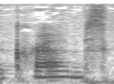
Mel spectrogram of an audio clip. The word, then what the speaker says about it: Krebs: It's just my name, Amanda Krebs, K-R-E-B-S.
